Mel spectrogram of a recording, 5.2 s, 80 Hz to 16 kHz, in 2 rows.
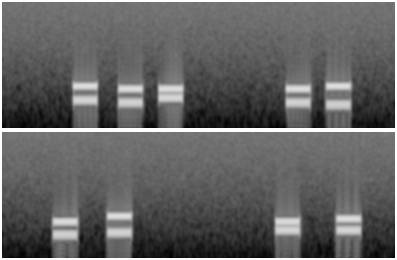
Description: DTMF, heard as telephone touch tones, dialled by hand, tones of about 170 ms. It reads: 950 53 16 78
